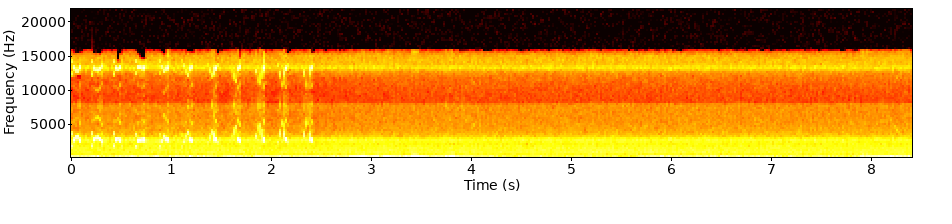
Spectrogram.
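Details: Hellgate Ospreys at their nest, 06/09/2024, 13:17: a quick burst of about eight piercing chirps in the first two seconds, then only gusty low wind noise rising and falling.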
